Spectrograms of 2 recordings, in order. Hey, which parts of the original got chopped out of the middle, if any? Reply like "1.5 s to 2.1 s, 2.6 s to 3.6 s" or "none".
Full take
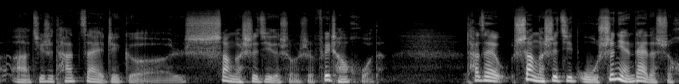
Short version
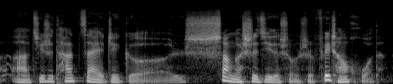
none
